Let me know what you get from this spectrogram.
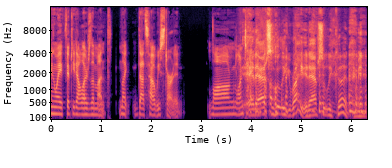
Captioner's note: chuckles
